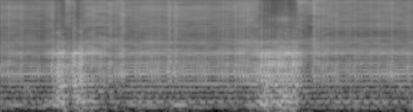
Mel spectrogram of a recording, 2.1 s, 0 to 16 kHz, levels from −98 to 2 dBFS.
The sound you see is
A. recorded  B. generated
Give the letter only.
B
